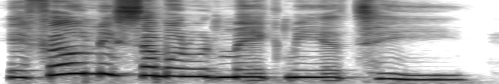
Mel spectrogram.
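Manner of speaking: high-pitched imitation of a partner; wistful hinting. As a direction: drop a mock-wistful hint, pitched high. Retold partner hinting for tea.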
